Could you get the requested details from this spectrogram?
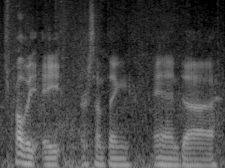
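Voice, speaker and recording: Low-voiced man telling rambling stories. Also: flat delivery, fast, background noise. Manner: rambling storytelling, acting out quoted voices. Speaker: streamer host. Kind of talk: casual chat while gaming.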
